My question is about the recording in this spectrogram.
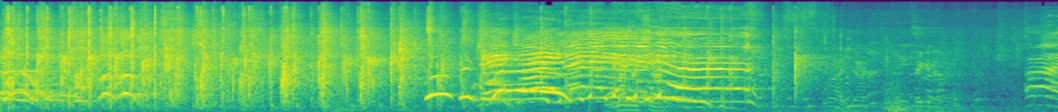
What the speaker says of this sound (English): Can we clap it up for Joanne, guys?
